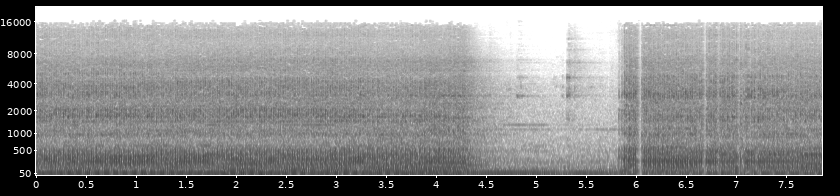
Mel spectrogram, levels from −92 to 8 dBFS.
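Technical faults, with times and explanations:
5.72 to 5.82 s and 6.02 to 6.07 s, short concealed packet loss. About 20 ms of audio went missing in each spot. The receiver patched the holes by extending the sound that came just before, then blended back into the real signal. At 5.72 s the patch covers about 11 ms and stretches timing by a few milliseconds. At 6.02 s it runs about 35 ms. Each spot is heard as a brief smear or wobble.
6.67 to 7.23 s, repeated packet loss (robotic sound). Six separate holes fall inside this half-second, about 120 ms missing in total. The longest hole is 23 ms. Each one is filled by continuing the previous sound, covering about 102 ms, or 18% of the span. The holes come so close together that the sound turns choppy, with pieces dropped between the patches.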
